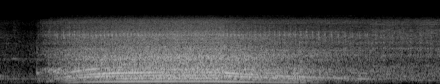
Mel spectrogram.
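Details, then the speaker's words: Honda Freed with a red overheat warning light, radiator fan motor powered directly to test: spins up to a steady whirring hum with rushing air, holds even pitch, then slowly winds down; the fan still works, normal running. "Ternyata kipasnya masih bisa berputar ya. Tuh, berarti kipasnya aman ini, paling minta"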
